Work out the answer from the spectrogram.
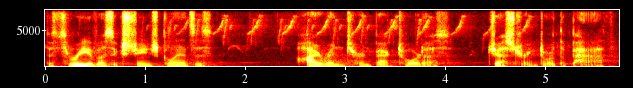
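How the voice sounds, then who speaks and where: A man's voice: low-pitched, expressive, normal speed, creaky, darkish tone, breathy edge, in a large hall. A man narrating a scripted fantasy story in the first person. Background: faint music.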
